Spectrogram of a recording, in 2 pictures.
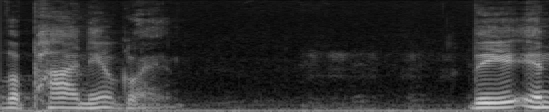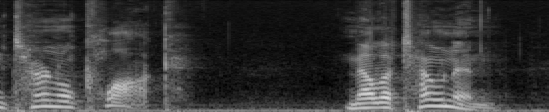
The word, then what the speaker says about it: pineal: are all in the pineal or penile however you want to pronounce it both ways are correct actually i prefer pineal uh goes off and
